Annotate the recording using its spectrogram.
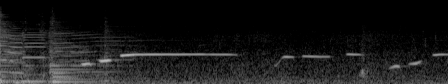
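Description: The end of the title music about a second in, then a person whistling idly: a rising note into one long held note, followed by a few short notes.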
